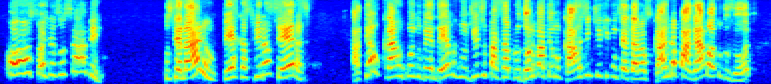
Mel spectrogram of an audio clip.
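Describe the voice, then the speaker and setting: A woman's voice: very high voice, fairly bright tone, dry recording. A young adult woman with a Brazilian Portuguese accent, giving a fervent testimony sermon with a repetitive preaching cadence.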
